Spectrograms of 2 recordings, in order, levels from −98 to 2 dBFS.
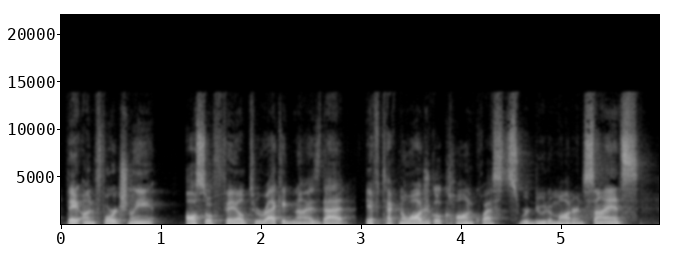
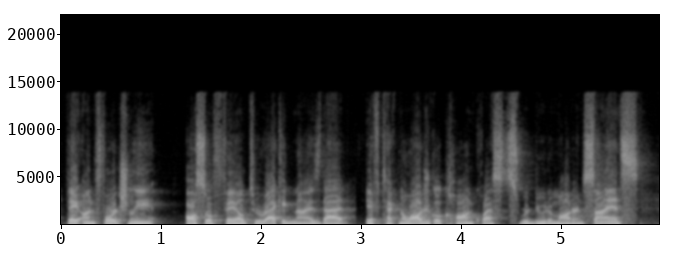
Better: first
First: none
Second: distortion; slight; 10 dB below the speech

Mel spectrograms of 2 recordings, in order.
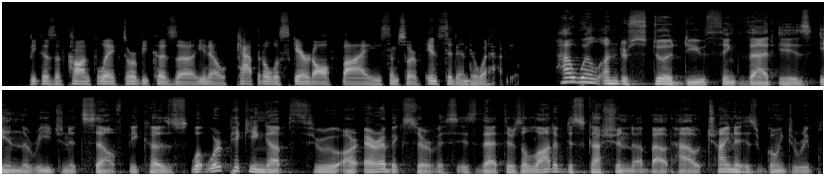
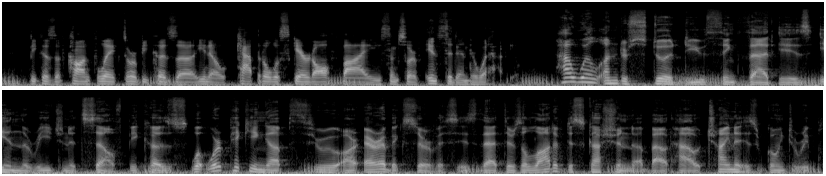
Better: first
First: none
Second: low rumble; faint; throughout; 20 dB below the speech

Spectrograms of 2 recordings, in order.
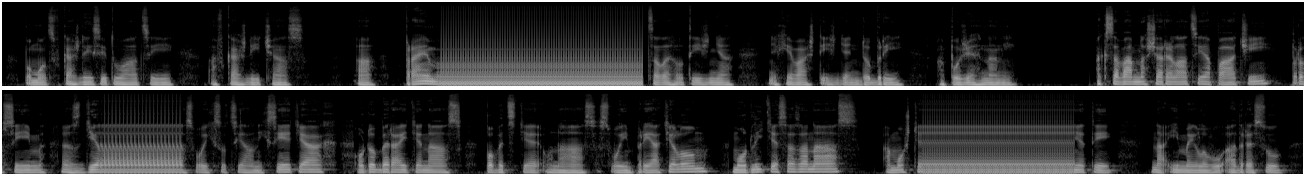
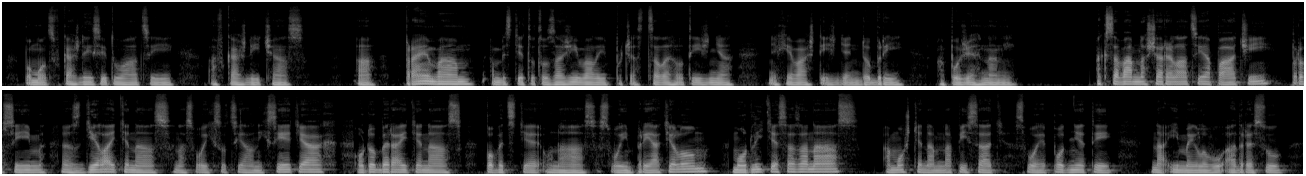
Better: second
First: audio freezing; at 4.5 s for 2 s, at 14 s for 1 s and at 22 s for 1.5 s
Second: none

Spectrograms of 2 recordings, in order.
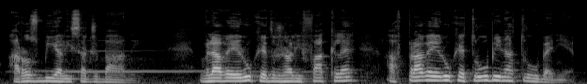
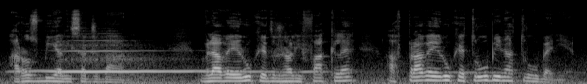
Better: first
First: wind noise on the microphone; occasional gusts; 20 dB below the speech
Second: wind noise on the microphone; heavy; as loud as the speech

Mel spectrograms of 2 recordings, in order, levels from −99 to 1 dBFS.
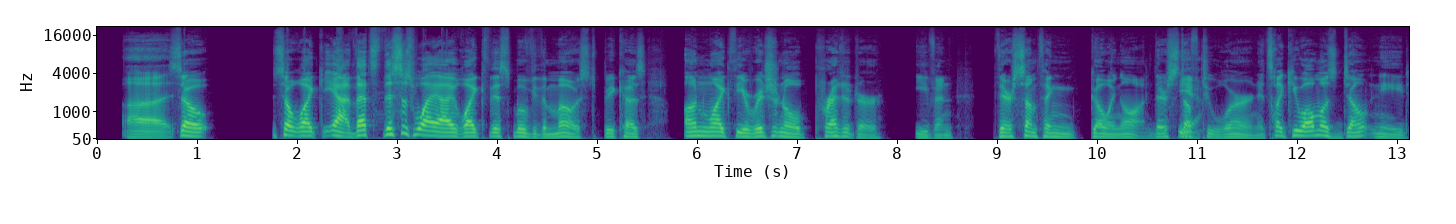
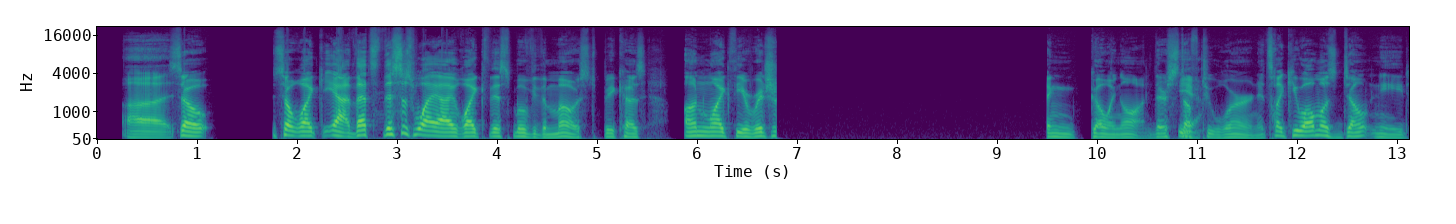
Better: first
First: none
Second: audio cutting out; at 7 s for 2.5 s

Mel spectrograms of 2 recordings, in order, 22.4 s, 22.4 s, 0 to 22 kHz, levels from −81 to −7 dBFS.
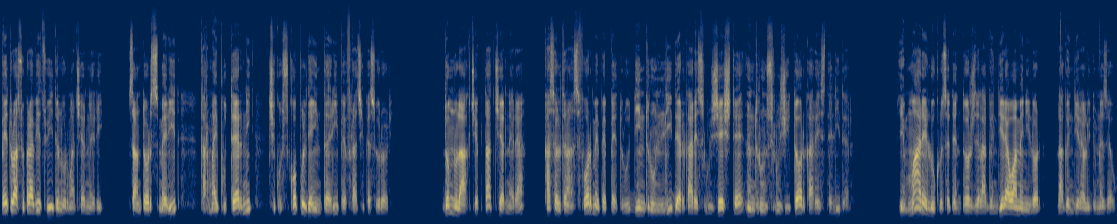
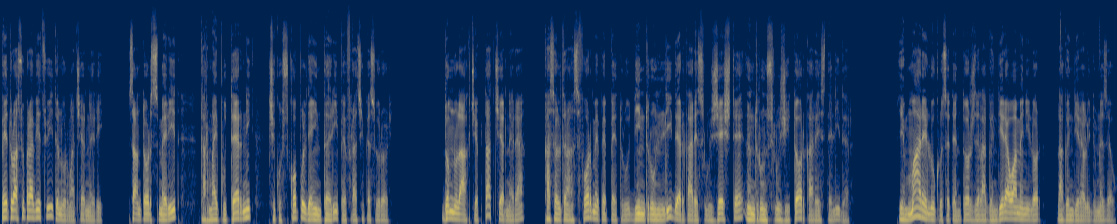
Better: second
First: thin; very; fading below 300 Hz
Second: none

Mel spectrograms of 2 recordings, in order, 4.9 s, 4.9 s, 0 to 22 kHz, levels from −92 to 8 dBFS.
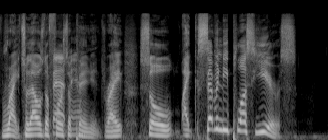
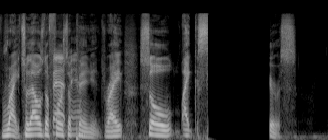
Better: first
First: none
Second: audio cutting out; at 3 s for 1 s

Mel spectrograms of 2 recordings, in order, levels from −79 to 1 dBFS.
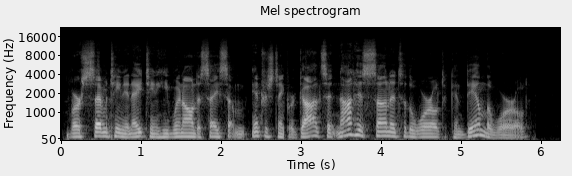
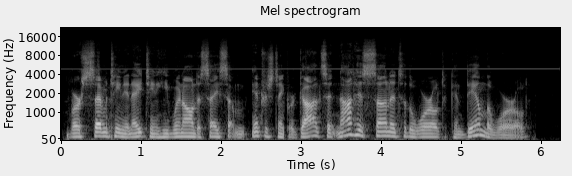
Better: first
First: none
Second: high-pitched whine; faint; throughout; 5 kHz, 25 dB below the speech

